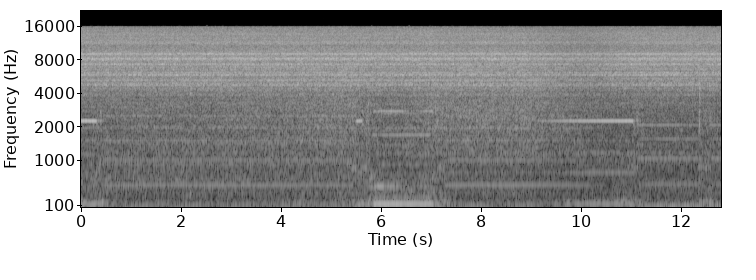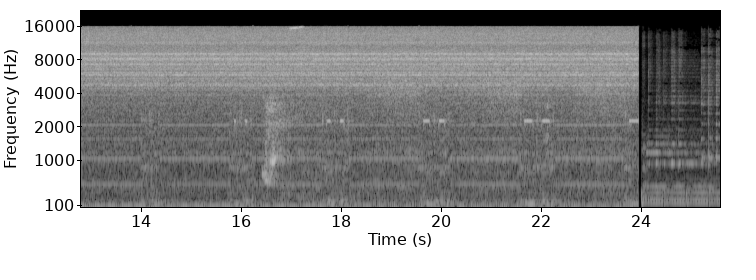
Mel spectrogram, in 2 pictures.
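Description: Tormach PCNC 1100 CNC mill drilling an aluminum block, its spindle running with steady tones over a pulsing low hum. About six seconds in the hum grows louder for a second, and about two-thirds of the way through there is a short sweeping squeal.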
